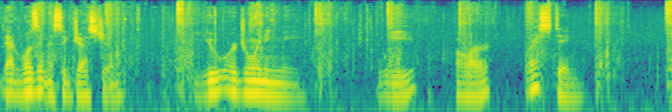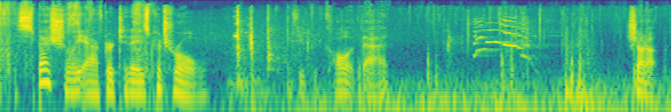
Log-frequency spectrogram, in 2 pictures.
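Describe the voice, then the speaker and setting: A man's voice: lowish voice, takes it slowly, long pauses, background noise. A man voicing an angry yet protective dragon who scolds a rider in a dramatic, emotional fantasy ASMR roleplay. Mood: curt, commanding.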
